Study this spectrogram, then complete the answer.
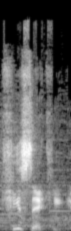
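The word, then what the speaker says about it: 奇跡: So in Japanese, the word miracle is kiseki, which is pronounced exactly the same as the word for trail.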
